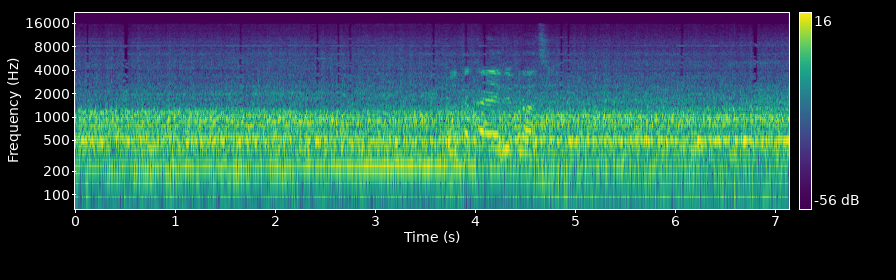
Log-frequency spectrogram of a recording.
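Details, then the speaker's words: An old Zanussi automatic washing machine on its spin cycle gives a loud, steady hum with a fast, even throb and heavy vibration that visibly moves the machine. The cause is unknown. "Что-то гудит. Сейчас идет отжим."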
